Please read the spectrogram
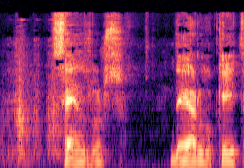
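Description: Speech: a voice talking, with a short pause about halfway through.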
